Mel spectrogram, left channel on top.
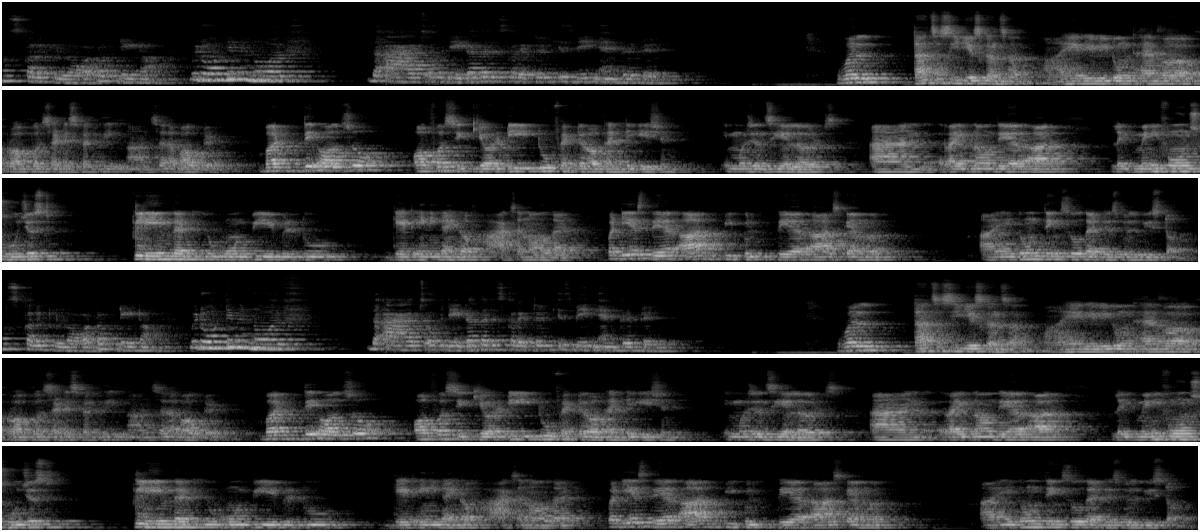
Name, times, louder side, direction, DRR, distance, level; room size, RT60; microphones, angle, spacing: voice 1, 0.0-3.0 3.6-6.6, right 2 dB, 65° right, 1 dB, 0.8 m, -31 dB
voice 2, 8.3-8.8 9.1-14.2 14.5-15.7 16.1-18.7 19.2-20.3 20.7-22.6 23.1-24.5 25.3-27.3 27.8-29.7 30.0-32.8 33.7-35.7, left 1 dB, 70° left, -1 dB, 0.9 m, -27 dB
4.1 x 3.7 x 2.3 m, 0.95 s
head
